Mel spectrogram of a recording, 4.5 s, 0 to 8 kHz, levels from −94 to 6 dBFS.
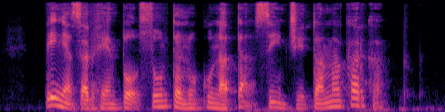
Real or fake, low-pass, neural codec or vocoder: fake; 7.2 kHz; codec, 24 kHz, 1 kbps, SNAC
